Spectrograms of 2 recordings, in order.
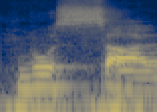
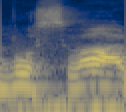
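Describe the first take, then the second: First: Busszal with a long held double s, no v sound; assimilated busszal. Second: Buszval said with a clear v after the s; wrong form. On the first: Teacher showing the double s in busszal. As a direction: stretch the ss in busszal. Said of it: "it assimilates". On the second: Teacher showing the wrong buszval. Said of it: "not buszval". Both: Shown as a demonstration.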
